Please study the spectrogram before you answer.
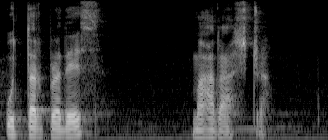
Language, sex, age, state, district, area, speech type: Nepali, male, 45-60, West Bengal, Darjeeling, rural, spontaneous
